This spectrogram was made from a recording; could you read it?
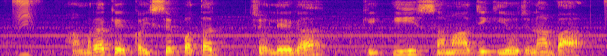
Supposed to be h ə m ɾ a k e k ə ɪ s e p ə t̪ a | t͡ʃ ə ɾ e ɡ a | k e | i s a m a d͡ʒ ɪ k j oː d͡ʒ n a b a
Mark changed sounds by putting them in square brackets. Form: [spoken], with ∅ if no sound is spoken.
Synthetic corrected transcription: h ə m ɾ a k e k ə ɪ s e p ə t̪ a | t͡ʃ ə [l] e ɡ a | k [i] | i s a m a d͡ʒ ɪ k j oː d͡ʒ n a b a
